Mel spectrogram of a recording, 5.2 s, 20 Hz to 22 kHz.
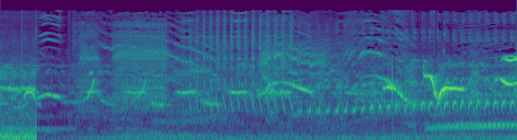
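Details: A captive black-throated laughingthrush at Tân Túc, Bình Chánh, Ho Chi Minh City, on 27 February 2024, singing while dancing and constantly changing voice: rich, varied whistled phrases, rising and falling notes and rapid rattling trills, amid other birds and clicks.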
